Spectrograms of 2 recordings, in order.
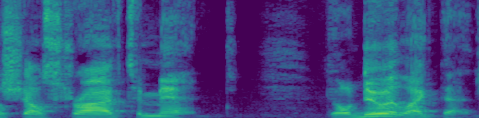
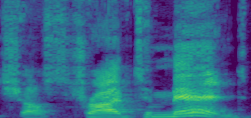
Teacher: end the line on an up note. Don't end the line on a down note.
